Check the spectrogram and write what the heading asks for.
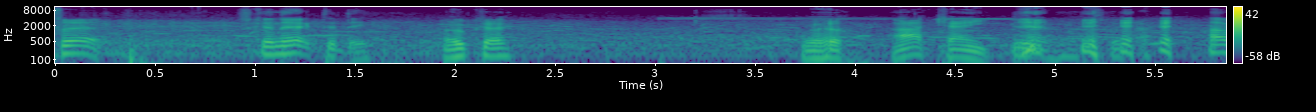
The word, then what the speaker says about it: Schenectady: Can you pronounce that? Schenectady.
